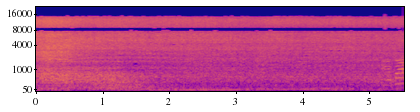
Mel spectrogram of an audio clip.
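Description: Ginger, poppy seed and green chilli paste spattering in hot oil flavoured with cumin after frying fish, a dense continuous hiss and crackle, loud and close, with no voices.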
